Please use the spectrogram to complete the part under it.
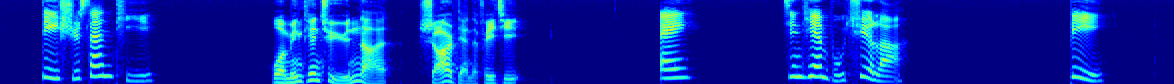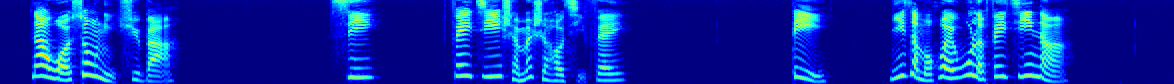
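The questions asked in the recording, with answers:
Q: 我明天去云南,12点的飞机。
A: B: 那我送你去吧。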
